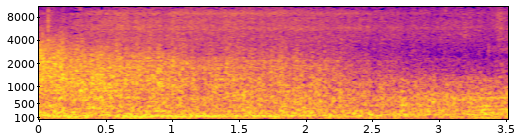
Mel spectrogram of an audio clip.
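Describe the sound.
A thunderstorm with lightning strikes rolls as a loud, steady, continuous thunder rumble with a broad hiss over it, holding nearly constant through the whole stretch.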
